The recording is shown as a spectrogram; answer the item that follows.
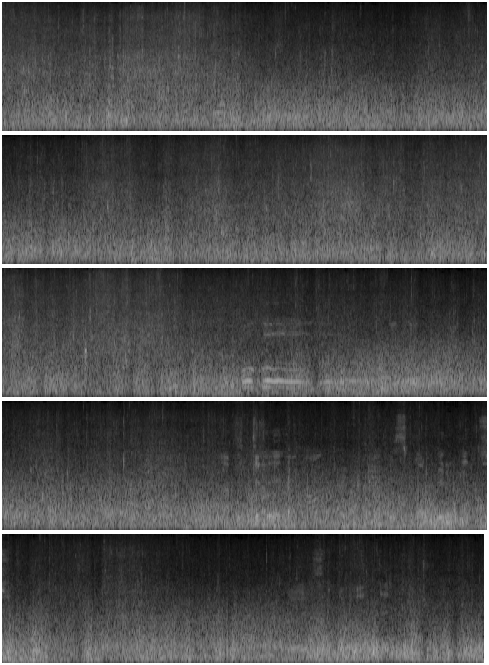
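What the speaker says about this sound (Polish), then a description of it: "zbliża się do przystani nasza łódź Glasgow" A glass-bottom tour boat nears the harbour at Vodice, its steady low engine rumble blending with water wash and gusts of wind noise, continuous and fairly loud throughout with no talk.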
